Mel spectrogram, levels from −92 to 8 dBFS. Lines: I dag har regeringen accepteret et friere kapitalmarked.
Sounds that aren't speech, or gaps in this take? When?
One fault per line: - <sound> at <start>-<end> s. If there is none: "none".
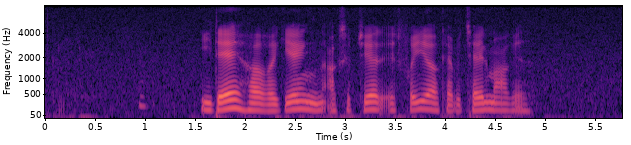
- laugh at 0.7-1.1 s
